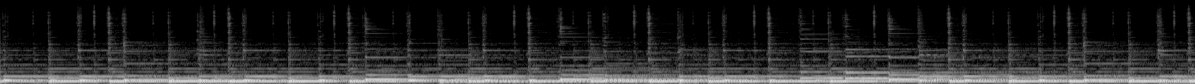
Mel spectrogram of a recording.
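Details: Steady acoustic guitar music with plucked and strummed strings, no animal sounds heard.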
